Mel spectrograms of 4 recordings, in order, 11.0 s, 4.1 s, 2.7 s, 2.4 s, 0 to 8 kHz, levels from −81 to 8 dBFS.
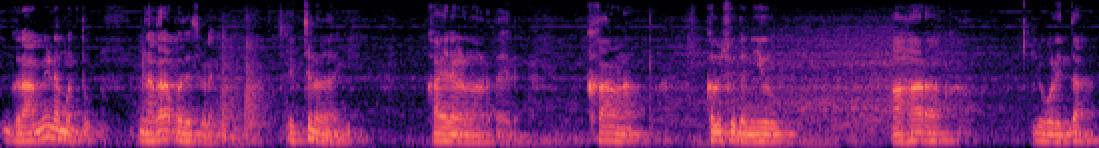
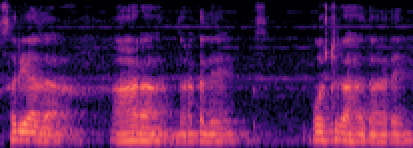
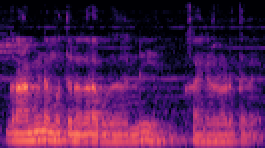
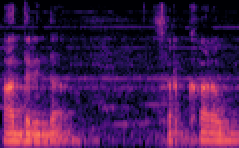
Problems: background sounds at intervals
